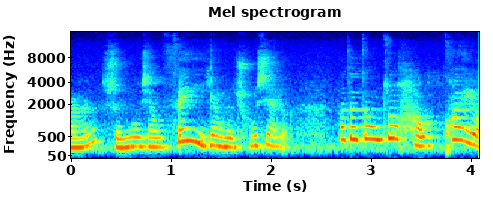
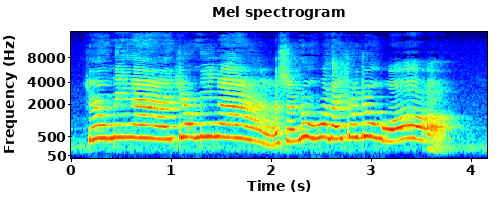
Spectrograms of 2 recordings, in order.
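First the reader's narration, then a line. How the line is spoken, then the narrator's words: Loud feigned cry for help. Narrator (Chinese): 蛇医假装自己快要淹死了，再大声喊着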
